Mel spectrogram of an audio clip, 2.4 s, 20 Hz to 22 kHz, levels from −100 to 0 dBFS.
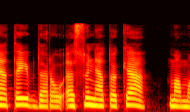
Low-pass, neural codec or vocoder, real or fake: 9.9 kHz; codec, 24 kHz, 3.1 kbps, DualCodec; fake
